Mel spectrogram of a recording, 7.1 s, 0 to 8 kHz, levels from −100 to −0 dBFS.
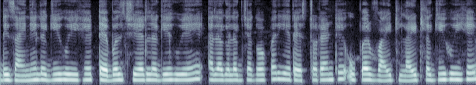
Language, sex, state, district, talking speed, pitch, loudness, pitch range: Hindi, female, Punjab, Kapurthala, 175 wpm, 195 Hz, -17 LUFS, 190-200 Hz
